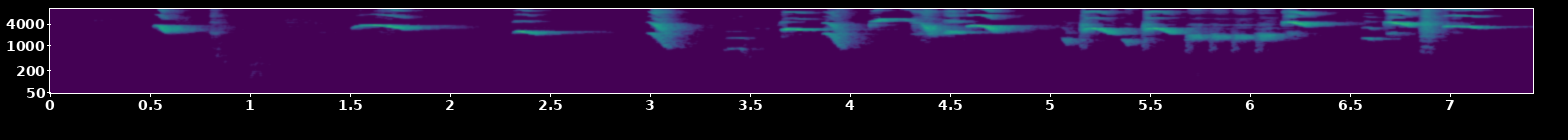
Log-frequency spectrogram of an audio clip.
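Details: Chopi blackbird in full song at the start of the season, when its song changes: spaced whistled notes building into a fast, varied string of liquid whistles, chuckles and rasping slurs over about seven seconds, with no other sounds.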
